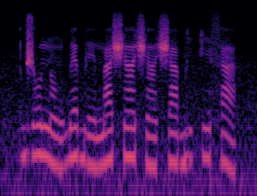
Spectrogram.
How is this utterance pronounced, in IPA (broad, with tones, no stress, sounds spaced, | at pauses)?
d͡ʒ o˧ n ɔ̃˨ ɡ͡b ɛ˧ b e˨ m a˨˦ ʃ ã˧ ʃ ã˨ ʃ a˧ b i˧ k i˦ s a˦˨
